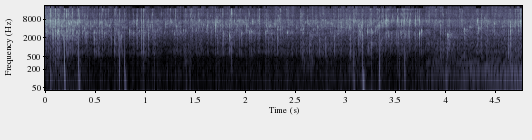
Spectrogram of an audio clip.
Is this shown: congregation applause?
no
